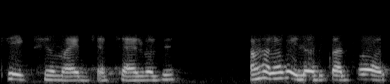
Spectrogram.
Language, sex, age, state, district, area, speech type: Maithili, female, 18-30, Bihar, Samastipur, urban, conversation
